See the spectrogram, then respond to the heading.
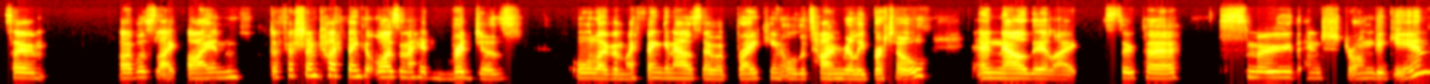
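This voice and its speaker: Bright-voiced woman giving a chatty testimonial. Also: medium pitch, fairly even intonation, a little slow, no room sound. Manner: chatty, lots of ums and likes. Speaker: product testimonial speaker. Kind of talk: casual testimonial.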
